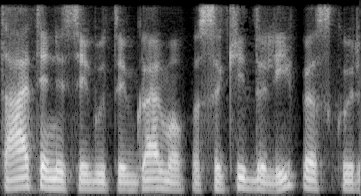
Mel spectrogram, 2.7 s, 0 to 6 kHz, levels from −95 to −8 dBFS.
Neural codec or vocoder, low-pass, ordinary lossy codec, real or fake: codec, 16 kHz, 0.7 kbps, FocalCodec; 5.4 kHz; AAC, 48 kbps; fake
